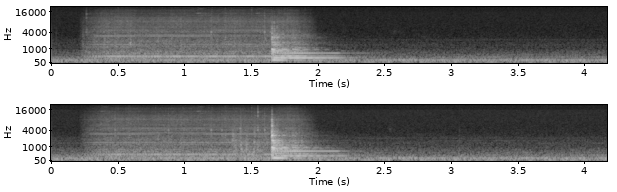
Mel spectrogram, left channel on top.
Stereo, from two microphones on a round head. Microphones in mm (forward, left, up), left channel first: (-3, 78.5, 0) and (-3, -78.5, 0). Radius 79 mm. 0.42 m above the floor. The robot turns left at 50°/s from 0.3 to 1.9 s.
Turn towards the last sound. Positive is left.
turn(degrees=-65)  # may be behind; listen again after turning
